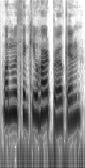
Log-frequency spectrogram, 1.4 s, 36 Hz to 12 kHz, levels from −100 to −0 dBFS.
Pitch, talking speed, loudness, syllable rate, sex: 215 Hz, 255 wpm, -16 LUFS, 5.8 syllables/s, female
